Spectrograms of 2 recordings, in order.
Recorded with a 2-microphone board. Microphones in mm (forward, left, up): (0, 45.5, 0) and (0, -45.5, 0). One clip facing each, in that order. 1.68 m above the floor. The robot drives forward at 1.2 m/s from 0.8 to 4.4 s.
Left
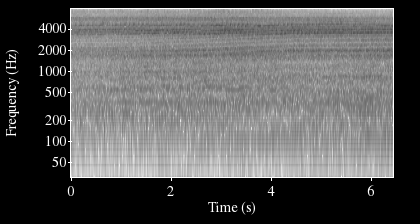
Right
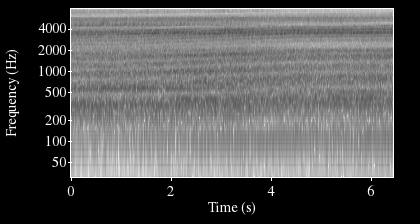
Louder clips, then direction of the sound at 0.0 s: Right 8 dB; 60° right (ahead or behind).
